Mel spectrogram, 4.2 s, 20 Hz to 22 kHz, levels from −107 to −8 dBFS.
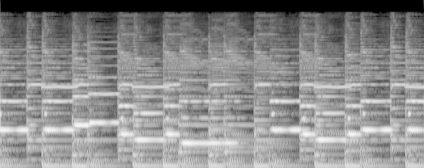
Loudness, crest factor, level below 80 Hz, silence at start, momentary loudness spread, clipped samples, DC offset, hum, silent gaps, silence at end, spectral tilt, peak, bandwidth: -15 LUFS; 12 dB; -32 dBFS; 0 s; 3 LU; under 0.1%; 0.2%; none; none; 0 s; -3 dB/octave; -2 dBFS; 16 kHz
